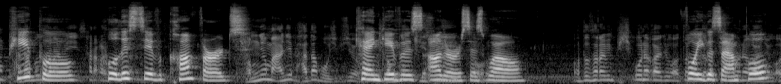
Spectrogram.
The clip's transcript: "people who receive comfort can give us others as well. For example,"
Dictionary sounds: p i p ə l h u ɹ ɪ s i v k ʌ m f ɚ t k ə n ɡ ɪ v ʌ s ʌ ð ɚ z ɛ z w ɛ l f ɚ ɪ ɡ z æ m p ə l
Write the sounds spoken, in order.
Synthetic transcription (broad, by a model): p i p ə l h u l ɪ s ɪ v k ʌ m f ɚ t k ə n ɡ ɪ v ʌ s ʌ ð ɚ z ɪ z w ɛ l f ɚ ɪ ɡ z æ m p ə l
